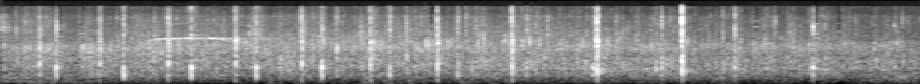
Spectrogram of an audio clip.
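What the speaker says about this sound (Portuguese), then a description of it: "Um aplauso para o Lucas" A church-event audience claps for a speaker, a faint, sparse spattering of individual hand claps at a distance, irregular and thin rather than a full ovation.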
